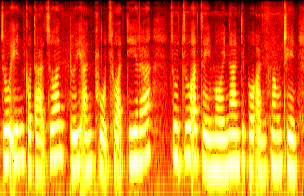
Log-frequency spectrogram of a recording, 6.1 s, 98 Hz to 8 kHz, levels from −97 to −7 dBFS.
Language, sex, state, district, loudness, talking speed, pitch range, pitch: Mizo, female, Mizoram, Aizawl, -15 LUFS, 205 wpm, 185-220 Hz, 195 Hz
